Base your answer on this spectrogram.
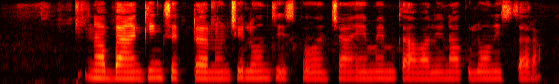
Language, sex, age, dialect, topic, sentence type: Telugu, female, 25-30, Telangana, banking, question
